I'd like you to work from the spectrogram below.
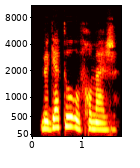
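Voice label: "le gateau au fromage", French; snacks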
